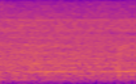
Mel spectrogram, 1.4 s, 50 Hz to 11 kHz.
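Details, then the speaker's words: Panasonic MC-E468 vacuum with long crevice tool fitted, running after beater bar fix: strong steady high-pitched rushing hiss, no rattles or surging; healthy strong suction. "now anyway let's let's uh turn it on and let's see if we get it sucked up whoa feel the suction on that"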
